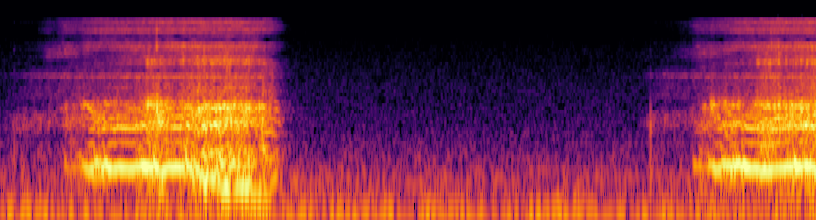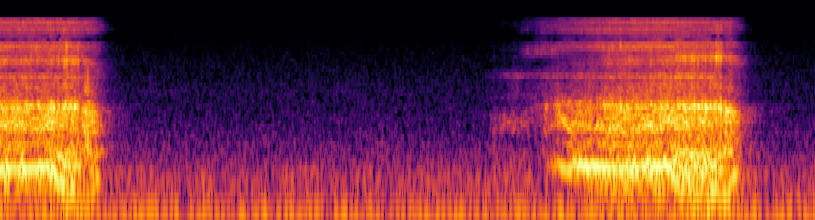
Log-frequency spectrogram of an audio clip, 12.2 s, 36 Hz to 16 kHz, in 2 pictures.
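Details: Snoring during sleep recorded with the SnoreLab app: three long, loud, rattling snores about five seconds apart, roughly 12 breaths a minute, with quiet pauses between.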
